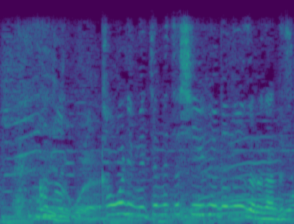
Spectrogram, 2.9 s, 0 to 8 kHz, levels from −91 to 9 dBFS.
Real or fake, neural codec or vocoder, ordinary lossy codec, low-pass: real; none; Opus, 64 kbps; 7.2 kHz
